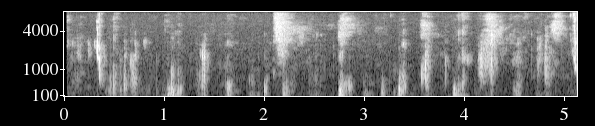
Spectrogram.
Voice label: voice message; whatsapp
